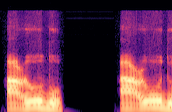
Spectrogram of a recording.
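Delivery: اعوذ with a full throaty ayn at the start; ayn pronounced clearly. Shown as a demonstration. Teacher demonstrating اعوذ, clear throaty ayn. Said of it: "آئین کو بھی برابر سے نکالنا ہے".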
